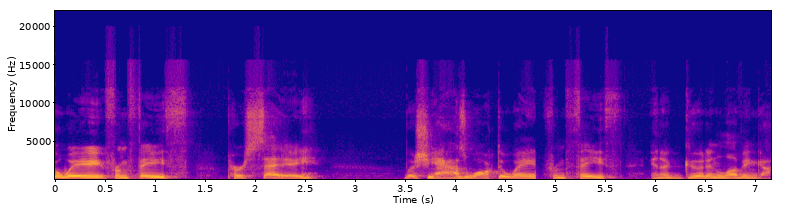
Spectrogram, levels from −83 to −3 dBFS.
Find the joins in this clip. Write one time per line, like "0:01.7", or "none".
0:04.8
